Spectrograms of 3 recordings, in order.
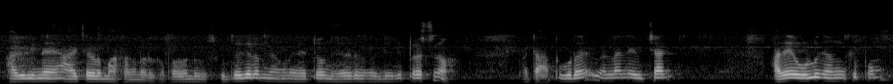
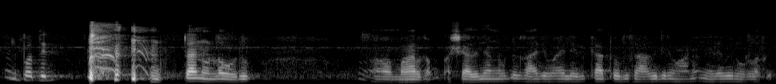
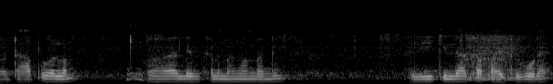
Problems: background sounds at intervals, low volume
